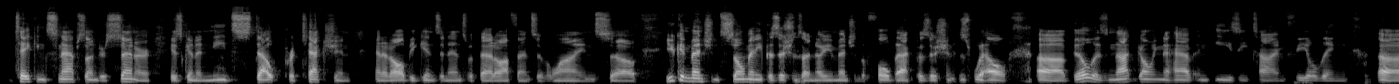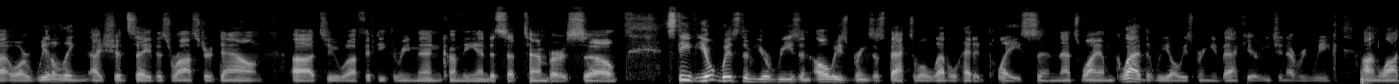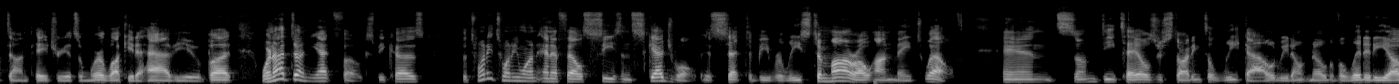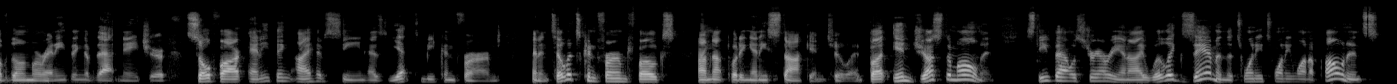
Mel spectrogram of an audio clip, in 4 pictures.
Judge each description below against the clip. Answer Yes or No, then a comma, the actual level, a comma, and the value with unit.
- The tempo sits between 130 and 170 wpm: No, average, 195 wpm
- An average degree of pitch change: No, wide, 6.7 semitones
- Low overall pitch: Yes, low, 105 Hz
